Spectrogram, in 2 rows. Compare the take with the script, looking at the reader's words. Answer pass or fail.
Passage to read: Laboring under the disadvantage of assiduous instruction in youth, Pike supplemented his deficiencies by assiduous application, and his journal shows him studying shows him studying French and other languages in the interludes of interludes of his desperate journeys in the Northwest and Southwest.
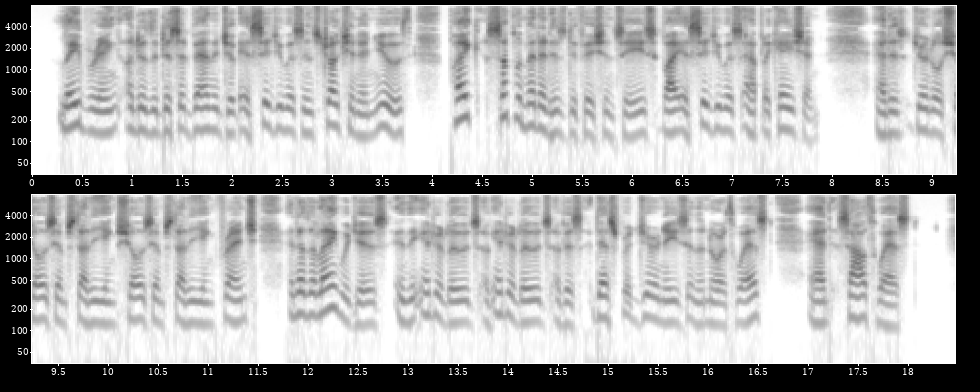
pass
